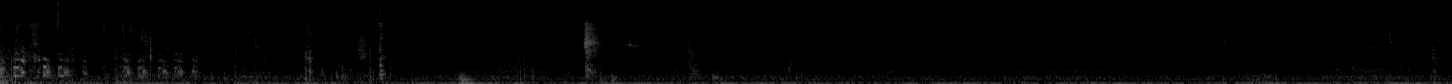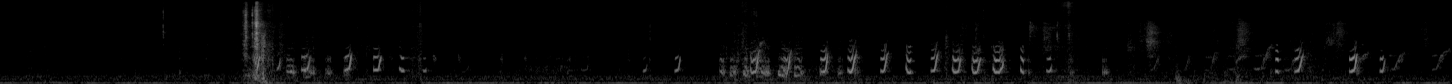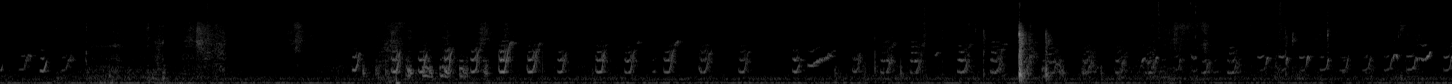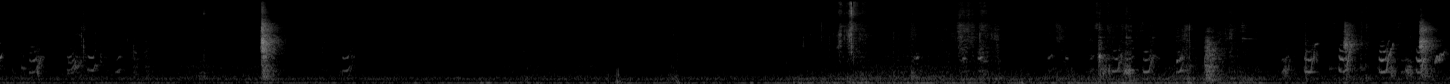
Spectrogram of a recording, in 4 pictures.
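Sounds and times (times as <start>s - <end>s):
guinea pigs squeaking: 0.0s - 3.8s, 16.9s - 31.4s, 32.0s - 45.0s, 46.2s - 47.2s, 51.6s - 58.0s.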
